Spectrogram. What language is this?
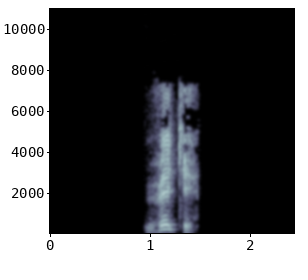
Kurdish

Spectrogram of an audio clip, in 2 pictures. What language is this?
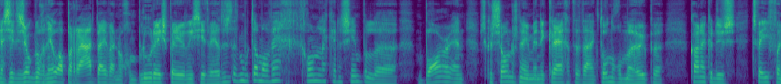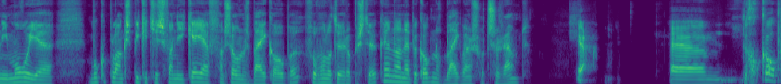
Dutch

